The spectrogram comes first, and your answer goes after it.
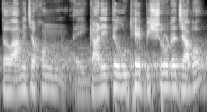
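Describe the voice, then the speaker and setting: A man from Bangladesh preaching a sermon to a gathering, shouting and acting out stories as he goes. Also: mid-range voice, normal speed. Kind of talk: Bengali waz sermon.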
